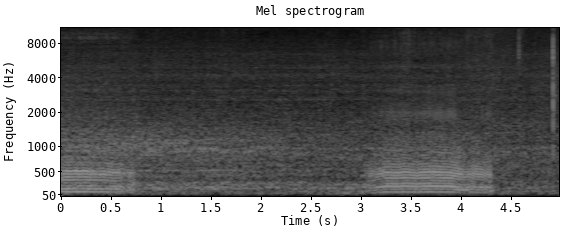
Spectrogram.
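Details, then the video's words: Beaumont, a 13-week-old Boxer puppy, sleeps after chasing the hose; two long harmonic snoring breaths, each about a second, with a quiet gap between them and faint room noise. "Snoring Boxer Dog"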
